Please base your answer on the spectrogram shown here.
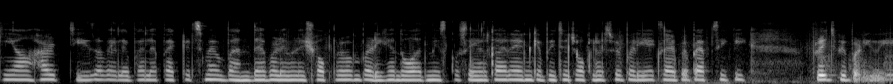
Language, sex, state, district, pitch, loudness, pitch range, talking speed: Hindi, female, Delhi, New Delhi, 210 Hz, -21 LUFS, 205-215 Hz, 235 wpm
